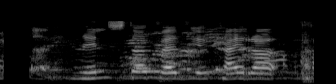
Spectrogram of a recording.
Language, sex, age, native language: Icelandic, male, 10, Icelandic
